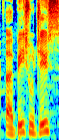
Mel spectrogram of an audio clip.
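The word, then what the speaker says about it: Betelgeuse: Beetlejuice is apparently how it's pronounced.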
